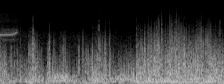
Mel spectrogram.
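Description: Wind buffeting the microphone of a camera carried on a moving bicycle, a loud, uneven rush heaviest in the low end. A brief thin high squeal sounds right at the start.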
